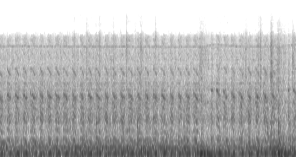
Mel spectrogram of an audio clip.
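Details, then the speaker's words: Honda Civic D-series cheap eBay turbo build, first start attempt after fixing bad grounds, with starting fluid added: the starter turns it over evenly at about five pulses a second but it never catches. Suspected fuel delivery problem. "it sounds like we're having it's kind of feel problem I'm gonna go and check the lines and I'm gonna disconnect the main line that feeds the fuel rail"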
